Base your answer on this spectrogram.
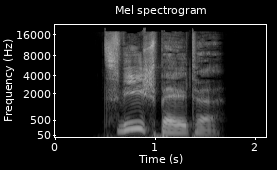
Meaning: nominative/accusative/genitive plural of Zwiespalt
- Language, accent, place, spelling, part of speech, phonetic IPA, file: German, Germany, Berlin, Zwiespälte, noun, [ˈt͡sviːˌʃpɛltə], De-Zwiespälte.ogg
